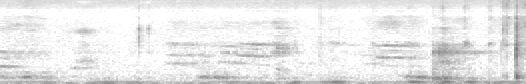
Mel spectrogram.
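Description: A soft plastic bottle is squeezed with a faint crinkle.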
